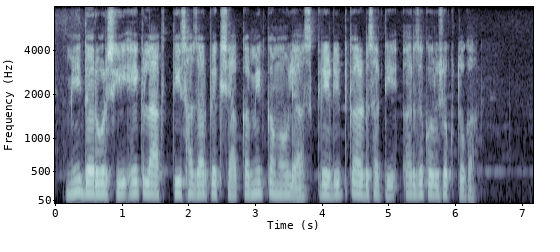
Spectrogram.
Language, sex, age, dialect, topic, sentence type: Marathi, male, 25-30, Standard Marathi, banking, question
